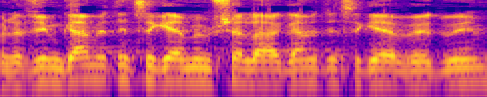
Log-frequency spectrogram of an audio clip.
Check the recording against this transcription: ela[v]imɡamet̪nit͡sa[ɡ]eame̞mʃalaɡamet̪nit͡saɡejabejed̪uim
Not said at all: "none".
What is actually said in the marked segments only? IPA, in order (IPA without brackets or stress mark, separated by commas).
v, ɡ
